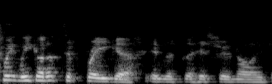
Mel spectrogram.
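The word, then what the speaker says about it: Frege: fraga because nobody can it's fraga it's not frage or friege or fragi it's fraga okay everyone say fraga it's the fragrance yeah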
